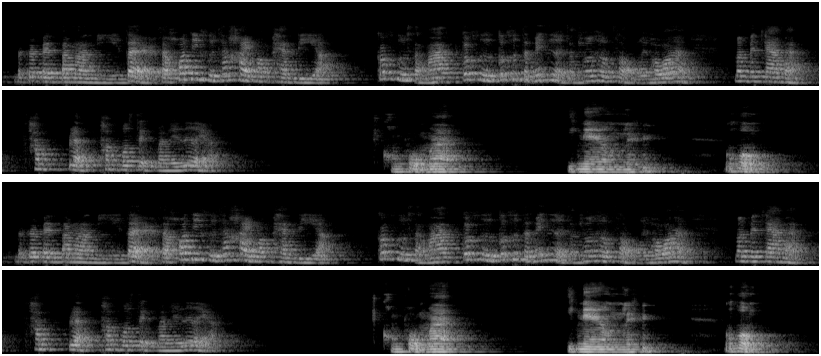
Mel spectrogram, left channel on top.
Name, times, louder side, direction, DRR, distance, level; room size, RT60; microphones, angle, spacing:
voice 1, 0.1-3.2 3.8-6.8 7.3-7.9 8.4-10.3, equal, 70° left, -3 dB, 1.0 m, -30 dB
voice 2, 12.0-12.7 13.8-14.7 15.4-15.7, right 3 dB, 75° right, 4 dB, 0.5 m, -24 dB
2.7 x 2.2 x 2.9 m, 0.78 s
head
